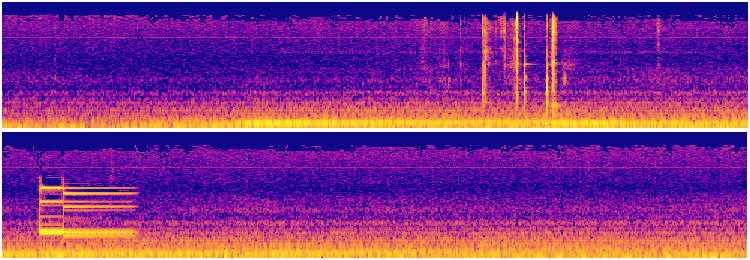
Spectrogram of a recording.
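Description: Car running at city speed, its engine hum heard from inside the cabin and strengthening about a second and a half in as it picks up speed. A few sharp clicks come at about three and a half seconds. Just past five seconds an electronic two-note ding-dong chime sounds, the higher note first and then a lower one; it is the loudest thing heard.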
